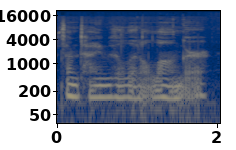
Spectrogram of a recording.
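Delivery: ordinary delivery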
